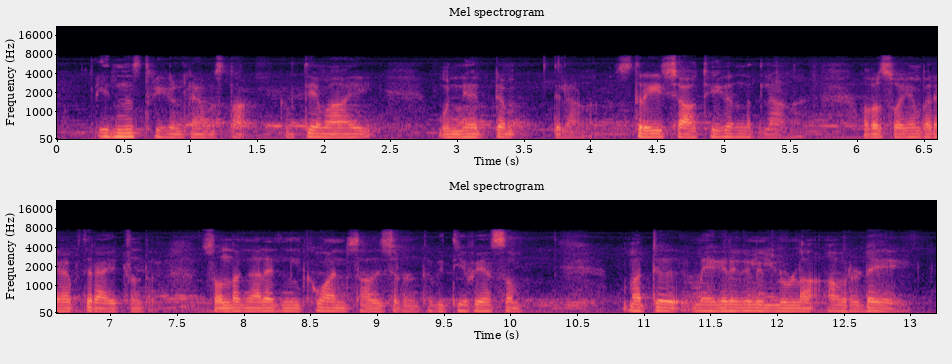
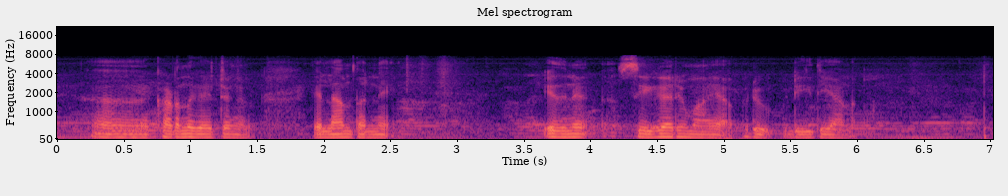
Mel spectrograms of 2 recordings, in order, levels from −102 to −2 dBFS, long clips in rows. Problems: background sounds at intervals, background conversations at intervals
